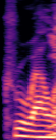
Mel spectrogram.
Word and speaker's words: Cruella: Cruella.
